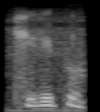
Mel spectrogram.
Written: Chiripo

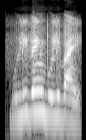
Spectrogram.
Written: Buli Vem Buli Vai

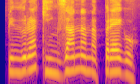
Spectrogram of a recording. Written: Pendura Quimzana Na Prego

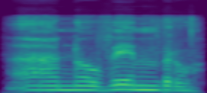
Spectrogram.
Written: Novembro

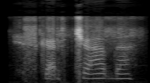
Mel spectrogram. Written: Escarchada

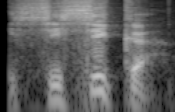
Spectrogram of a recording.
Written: Sisica

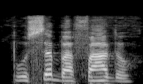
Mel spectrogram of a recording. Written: Pussa Bafado

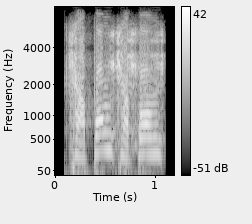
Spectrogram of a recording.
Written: Chapom Chapom

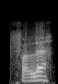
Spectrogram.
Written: fala

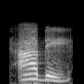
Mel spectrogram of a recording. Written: Ade

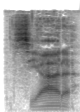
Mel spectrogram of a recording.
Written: Siara

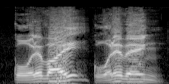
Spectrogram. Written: vai core vem

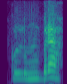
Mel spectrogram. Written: Columbra

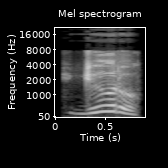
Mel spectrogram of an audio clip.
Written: Juro

